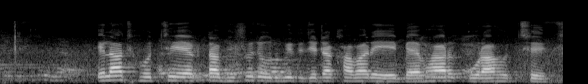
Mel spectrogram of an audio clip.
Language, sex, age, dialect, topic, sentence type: Bengali, male, 18-24, Western, agriculture, statement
